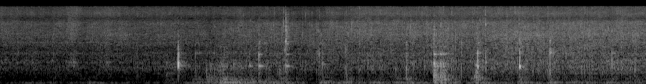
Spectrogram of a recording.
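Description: Minced garlic sizzling in hot oil in a nonstick wok; about two seconds in, shishito peppers go in and are stir-fried, and the sizzle grows fuller. A spatula taps and scrapes against the pan several times as it stirs.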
